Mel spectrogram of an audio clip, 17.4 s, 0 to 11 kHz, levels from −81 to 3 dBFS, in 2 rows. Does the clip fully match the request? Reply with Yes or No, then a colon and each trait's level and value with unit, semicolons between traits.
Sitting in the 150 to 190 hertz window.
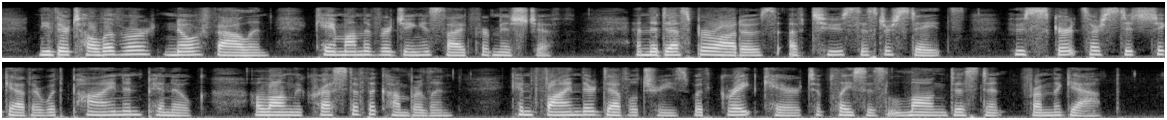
Yes: medium, 185 Hz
